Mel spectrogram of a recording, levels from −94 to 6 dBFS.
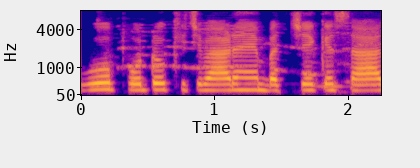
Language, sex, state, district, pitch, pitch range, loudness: Hindi, female, Bihar, Saharsa, 210 Hz, 205-215 Hz, -16 LUFS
